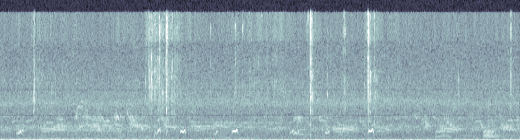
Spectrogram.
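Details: Soft, brief chirps and clucks from a grey francolin pair among grass, spaced irregularly about every half second to second, with a constant deep rumble of wind or handling noise underneath.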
